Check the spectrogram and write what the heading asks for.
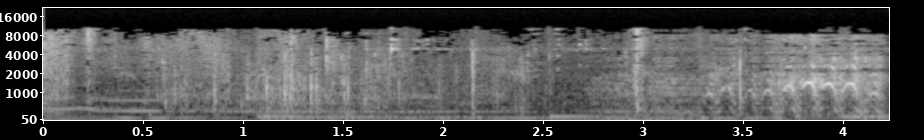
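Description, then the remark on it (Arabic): A horse ridden out in the morning whinnies loudly while hooves clip-clop in a steady rhythm beneath it, with a low background drone and faint voices mixed in. “فلما كان الصباح خرج شريكه الكافر وهو راكب فلما رآه عرفه فوقف عليه”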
